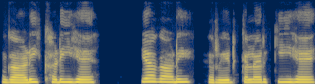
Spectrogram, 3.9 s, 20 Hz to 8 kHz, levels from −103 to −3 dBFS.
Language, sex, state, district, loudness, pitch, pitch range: Hindi, female, Bihar, Jamui, -18 LUFS, 245 Hz, 235-255 Hz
